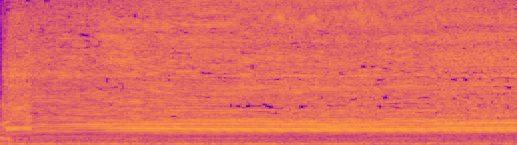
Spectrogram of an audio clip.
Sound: razor buzzing

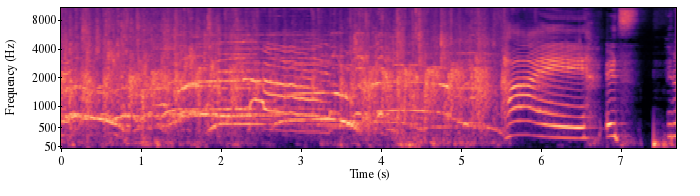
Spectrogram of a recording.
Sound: applause

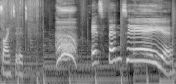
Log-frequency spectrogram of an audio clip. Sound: gasps

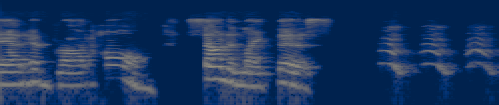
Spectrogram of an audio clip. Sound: imitates puppy whining

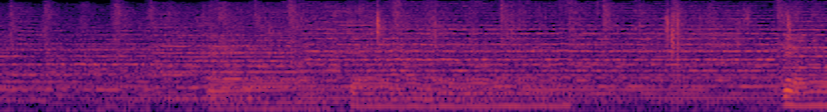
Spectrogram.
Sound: humming

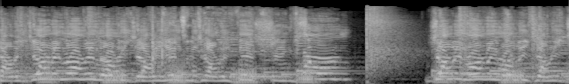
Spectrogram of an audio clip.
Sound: clap

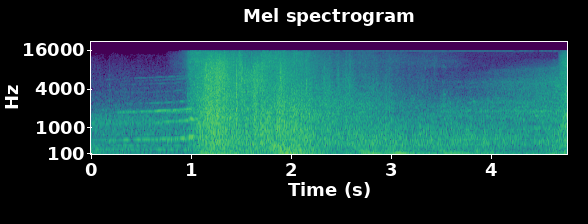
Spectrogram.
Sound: dramatic piano music; gliders whooshing

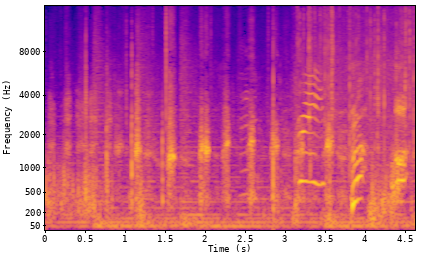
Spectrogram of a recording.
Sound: blowing out short sharp breaths

